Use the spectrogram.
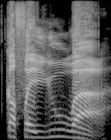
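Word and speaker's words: cà phê dừa: Cafeua. And you say it like that, cafeua.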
